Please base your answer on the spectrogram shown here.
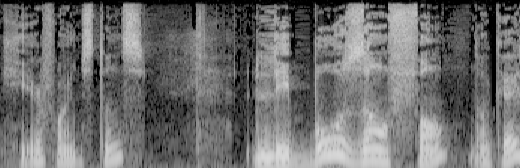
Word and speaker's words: beaux enfants: Les beaux enfants, okay, so you make the liaison between beau, so adjective, and enfant. And here it's quite interesting because even if you've got this X, well, phonetically it will be like Z, so like if it would be an S, okay?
